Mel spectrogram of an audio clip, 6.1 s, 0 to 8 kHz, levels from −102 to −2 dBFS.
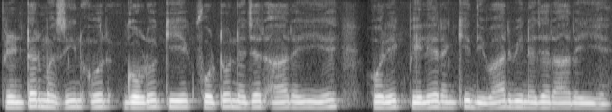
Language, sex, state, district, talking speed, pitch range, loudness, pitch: Hindi, male, Rajasthan, Jaipur, 215 wpm, 140-155 Hz, -17 LUFS, 145 Hz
